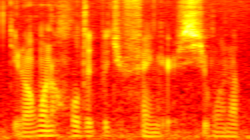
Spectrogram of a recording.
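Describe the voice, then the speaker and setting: A man playing a gruff, guarded agent who trains a rookie in a terse, stern manner in an ASMR roleplay. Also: sits low, flat delivery, rapid-fire, background noise. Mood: stern, patient. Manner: terse, stern instructing, stammers when flustered.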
